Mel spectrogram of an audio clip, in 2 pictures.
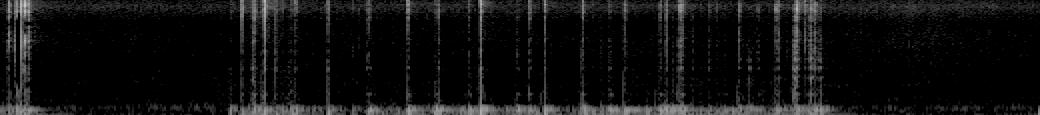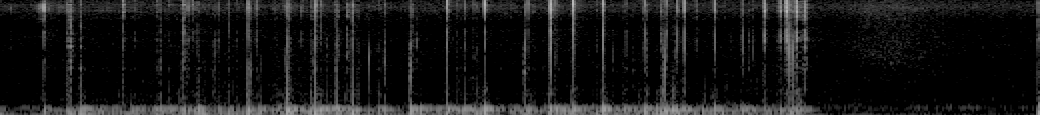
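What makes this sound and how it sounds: Long nails scratch a hollow metal mesh microphone grille from both sides in two bursts separated by a short pause. The scratching comes through close and muffled as a dense, deep rumbling scrape, dotted with quick crackling ticks.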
